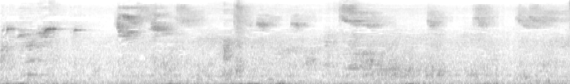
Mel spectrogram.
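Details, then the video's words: Pleci, the oriental white-eye, singing hard (gacor): high, squeaky chirps and thin twitters in short uneven bursts, a low rumble beneath. "burung pleci gacor"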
